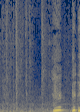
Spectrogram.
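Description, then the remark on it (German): A few sparse, fairly faint typewriter key strikes clack at uneven intervals as a typist takes dictation for a book, then the typing stops and a brief voice-like sound follows. “Warum hören Sie auf zu tippen?”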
